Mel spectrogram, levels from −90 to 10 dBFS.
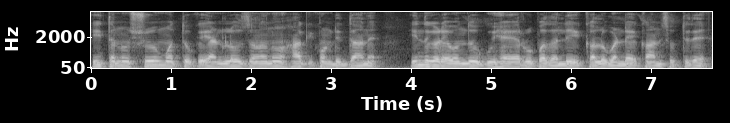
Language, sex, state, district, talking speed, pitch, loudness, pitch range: Kannada, male, Karnataka, Koppal, 110 wpm, 90 Hz, -14 LUFS, 90-95 Hz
